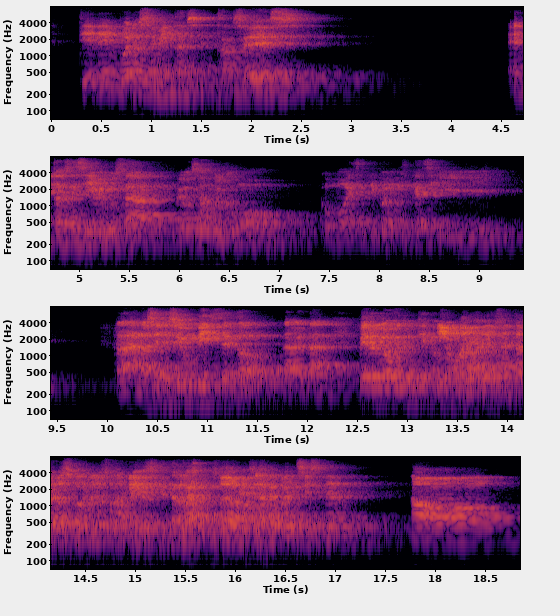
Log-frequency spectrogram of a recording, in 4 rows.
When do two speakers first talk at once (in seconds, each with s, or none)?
13.3 s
